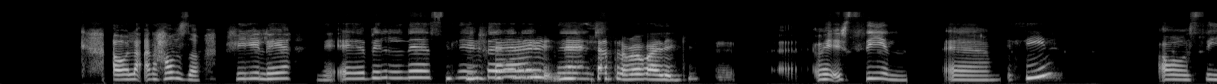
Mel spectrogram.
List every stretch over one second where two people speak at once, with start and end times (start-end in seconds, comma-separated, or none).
4.7-6.1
